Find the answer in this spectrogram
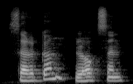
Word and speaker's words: circumlocution: इसका प्रोनाउंस क्या करते हैं बच्चों हम लोग? सरकमलोक्शन।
